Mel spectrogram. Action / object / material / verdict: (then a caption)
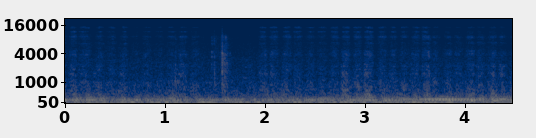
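scrape / wooden coloured pencil on a paper colouring page / paper / none. A wooden coloured pencil shades a Mickey Mouse colouring book page lying on a desk, making repeated rubbing strokes across the paper. The sound is a quiet, steady, soft scratching with most of its energy low, plus one brighter, rasping stroke about one and a half seconds in.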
